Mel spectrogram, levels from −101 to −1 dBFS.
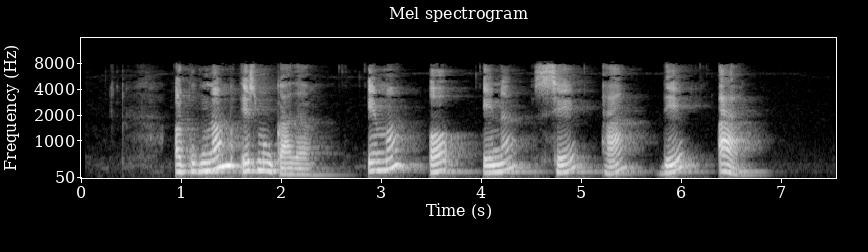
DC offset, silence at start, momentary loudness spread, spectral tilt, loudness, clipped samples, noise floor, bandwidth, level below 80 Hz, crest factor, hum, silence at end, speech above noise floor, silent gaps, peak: under 0.1%; 0.95 s; 14 LU; -5 dB/octave; -19 LUFS; under 0.1%; -76 dBFS; 8.2 kHz; -60 dBFS; 18 dB; none; 0.8 s; 59 dB; none; -2 dBFS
